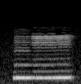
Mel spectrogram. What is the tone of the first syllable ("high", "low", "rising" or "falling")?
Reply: high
